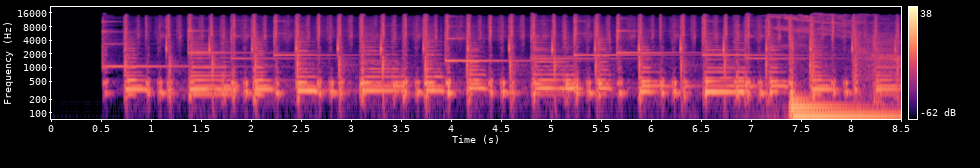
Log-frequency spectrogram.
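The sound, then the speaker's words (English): A short instrumental music cue of bright, bell-like chiming notes in a quick steady rhythm, fairly loud and clear, ending with a deep, swelling low tone. No voices. “All right, music cue.”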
